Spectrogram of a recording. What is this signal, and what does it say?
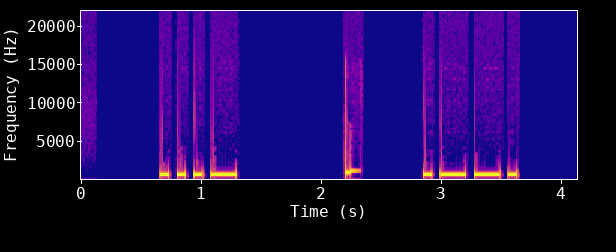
Morse code, heard as a keyed tone, about 17 wpm, 700 Hz. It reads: V P
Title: Single Letter-Number Alt - Rapid-Fire 17wpm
